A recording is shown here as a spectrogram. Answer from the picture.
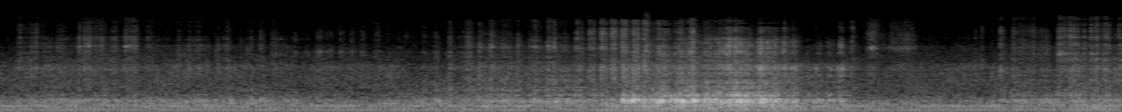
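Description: Black embossing pen tip scratching and rubbing on textured watercolor paper while coloring in a butterfly's body, faint, with a louder stretch of about a second past the middle.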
